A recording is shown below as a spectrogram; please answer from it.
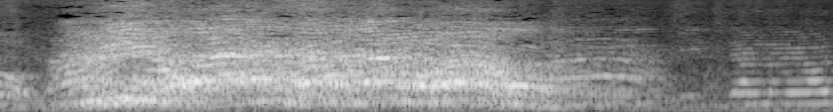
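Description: A large group of schoolchildren shouting together, loud for about two and a half seconds from a moment in, then dropping back to quieter group chanting.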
